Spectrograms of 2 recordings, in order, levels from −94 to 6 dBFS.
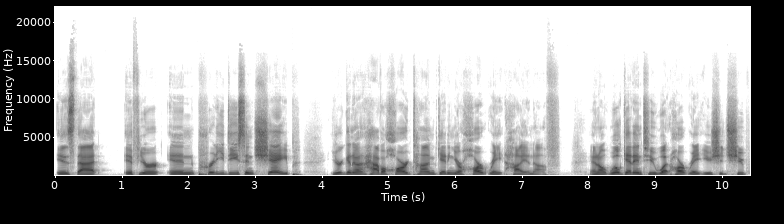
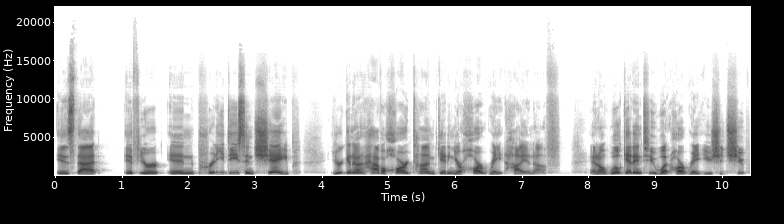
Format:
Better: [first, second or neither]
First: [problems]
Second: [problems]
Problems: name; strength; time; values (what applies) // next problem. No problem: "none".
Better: first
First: none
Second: thin; somewhat; fading below 300 Hz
